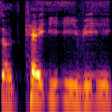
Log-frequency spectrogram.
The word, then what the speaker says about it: Kyiv: And Athena follows up by saying the ambassador pronounced it as Kyiv. Phonetic spelling. Okay, that's Keeve, Kyiv, phonetic spelling.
